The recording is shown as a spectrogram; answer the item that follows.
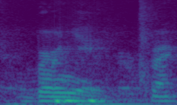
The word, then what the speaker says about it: Bernier: Bernier. Bernier. Yeah. Just say Bernier. Bernier. You watch somebody burn and you go yay. Got it. Just like Vernier.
